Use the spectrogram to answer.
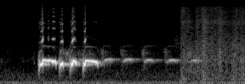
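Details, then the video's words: Local loud zebra dove used to rouse silent doves: one fast stuttering coo phrase trailing into a series of softer, evenly spaced coos, then a rustling noise like flapping. "Perkutut lokal gacor suara besar"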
